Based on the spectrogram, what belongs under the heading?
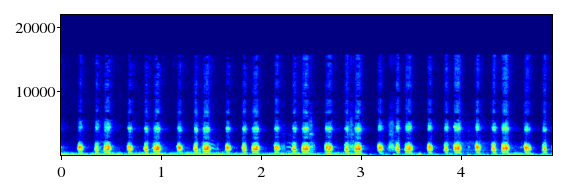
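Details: Chukar partridge kept for hunting calls in a steady rhythmic train of loud, clipped chuck notes, roughly two per second and evenly paced, with a faint low hum behind.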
